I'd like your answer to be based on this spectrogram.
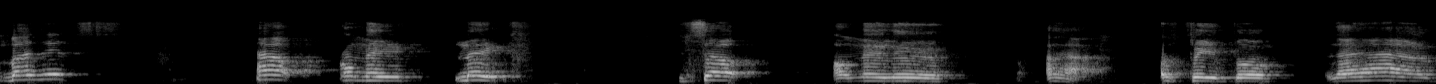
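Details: Aphasia with cerebral palsy in a 19-year-old male who understands well, with delayed speech, tangents, and fragmented, hard-to-follow answers.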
